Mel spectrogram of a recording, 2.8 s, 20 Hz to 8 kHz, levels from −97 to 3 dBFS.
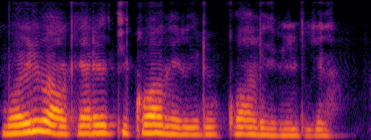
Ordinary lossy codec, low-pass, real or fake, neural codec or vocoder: none; none; fake; codec, 16 kHz, 2 kbps, FreqCodec, smaller model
